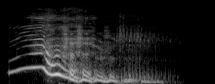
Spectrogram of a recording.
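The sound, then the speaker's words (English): A single voice imitates a horse's whinny in an Opera Southeast performance, for the scene where the horses disembark after Duke William comes to Pevensey: a high, rising call that breaks into a wavering, quavering descent and fades out after under two seconds, loud, with no talking. “Everybody, including you, will then whinny like a horse.”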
